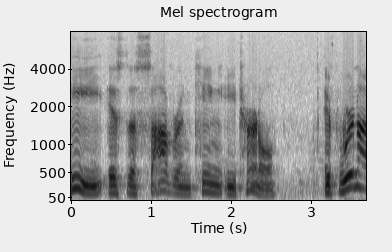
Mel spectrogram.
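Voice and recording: Someone is reading aloud in a natural voice.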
